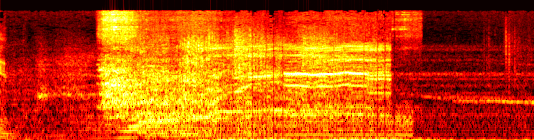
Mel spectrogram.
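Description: Guttural creature-scream sound effect, a harsh, noisy shriek about two seconds long that starts about a second in and cuts off suddenly. A single held tone follows, slowly falling a little.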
